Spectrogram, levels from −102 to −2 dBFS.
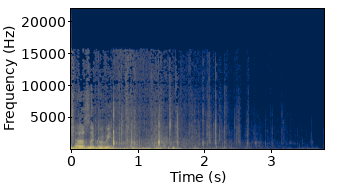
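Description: A skip ahead around 0.59 to 0.61 s: roughly 0.4 s of audio was dropped with nothing filled in, so playback jumps straight forward and the two sides butt together. The smooth fade-out from about 1.5 s is unrelated.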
